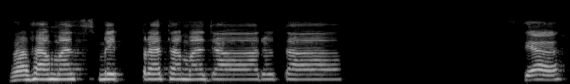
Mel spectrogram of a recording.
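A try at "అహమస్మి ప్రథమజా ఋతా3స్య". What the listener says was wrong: రుతా అక్కడ నంబర్ 3 చూసారా? 3 మాత్రలు. అది 3 మాత్రలు. మాత్ర ఈజ్ టైం డ్యూరేషన్. ఏ సిలబల్ని ఎంతెంత సేపు చెప్పాలి అని కరెక్ట్గా చెప్పాలి.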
